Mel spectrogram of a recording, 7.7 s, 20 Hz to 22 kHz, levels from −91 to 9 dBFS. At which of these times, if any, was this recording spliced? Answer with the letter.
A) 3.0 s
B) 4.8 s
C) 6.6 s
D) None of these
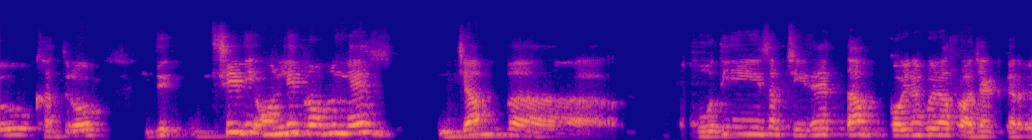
D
